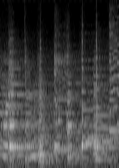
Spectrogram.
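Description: Violin with piano accompaniment, playing a passage of distinct, separately attacked notes.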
